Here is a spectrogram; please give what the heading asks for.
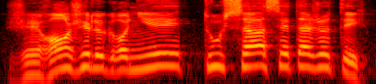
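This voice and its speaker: A man voicing an encouraging, patient father donkey in a preschool cartoon, animated and instructive. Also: sits high, unhurried, slight background noise. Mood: matter-of-fact. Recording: music under the voice.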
